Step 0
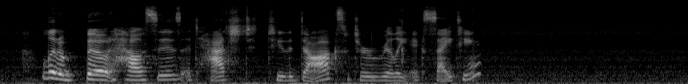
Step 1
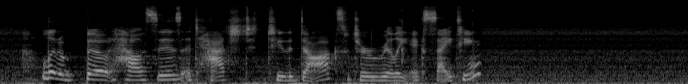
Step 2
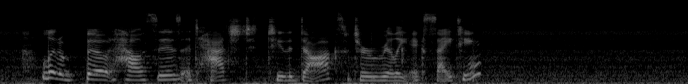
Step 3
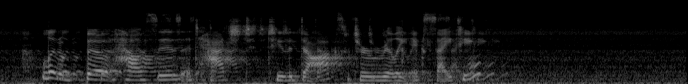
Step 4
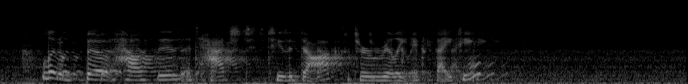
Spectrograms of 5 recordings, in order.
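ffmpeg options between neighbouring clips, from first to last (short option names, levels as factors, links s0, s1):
-af "acompressor=threshold=0.0158:ratio=5,volume=2.11"
-af "lowpass=f=7800:w=0.5412,lowpass=f=7800:w=1.3066,volume=0.501"
-af "aecho=1:1:138|276|414|552:0.299|0.102|0.0345|0.0117,volume=1.26"
-af "lowpass=2700"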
